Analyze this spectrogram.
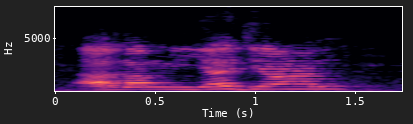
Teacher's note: karena dia qalqalah sughra, dikecilkan bunyi pantulannya dan langsung disambung dengan huruf setelahnya.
